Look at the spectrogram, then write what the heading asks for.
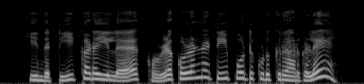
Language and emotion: Tamil, surprised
